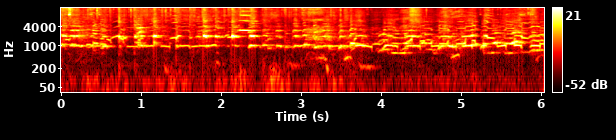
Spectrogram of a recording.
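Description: A small end-blown pipe playing a simple melody, held notes at first and then quicker notes stepping up and down from about three seconds in.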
